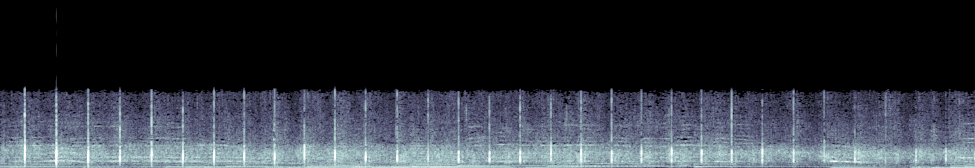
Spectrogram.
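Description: An audience claps in steady rhythmic unison, sharp claps landing on a regular beat over sustained keyboard or organ chords, with no speech.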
